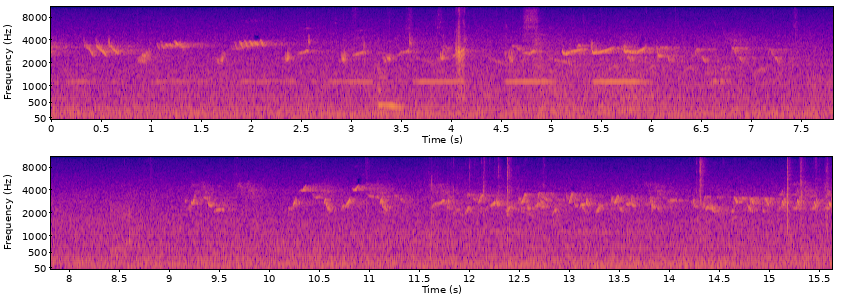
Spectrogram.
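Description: Small birds chirping in many quick, short notes, thinning out about six seconds in and picking up again around nine seconds, over a steady low background hum. A couple of faint clicks.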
